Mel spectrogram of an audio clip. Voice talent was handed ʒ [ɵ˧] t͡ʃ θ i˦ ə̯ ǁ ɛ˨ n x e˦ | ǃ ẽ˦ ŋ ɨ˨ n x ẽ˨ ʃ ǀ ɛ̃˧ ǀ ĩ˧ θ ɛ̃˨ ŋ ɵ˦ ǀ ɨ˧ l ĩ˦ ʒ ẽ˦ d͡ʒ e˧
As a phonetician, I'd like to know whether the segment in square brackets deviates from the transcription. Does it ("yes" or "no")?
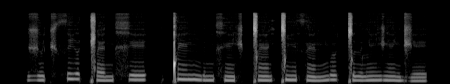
yes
